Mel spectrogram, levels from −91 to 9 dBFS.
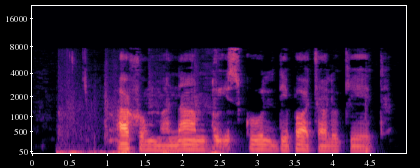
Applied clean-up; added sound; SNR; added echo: classical method log-MMSE.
